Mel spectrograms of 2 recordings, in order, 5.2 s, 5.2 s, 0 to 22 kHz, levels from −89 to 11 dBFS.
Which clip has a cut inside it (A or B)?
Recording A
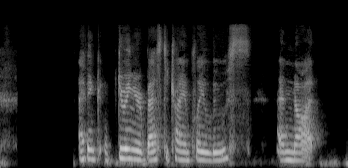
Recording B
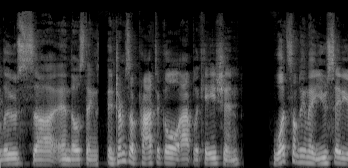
B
